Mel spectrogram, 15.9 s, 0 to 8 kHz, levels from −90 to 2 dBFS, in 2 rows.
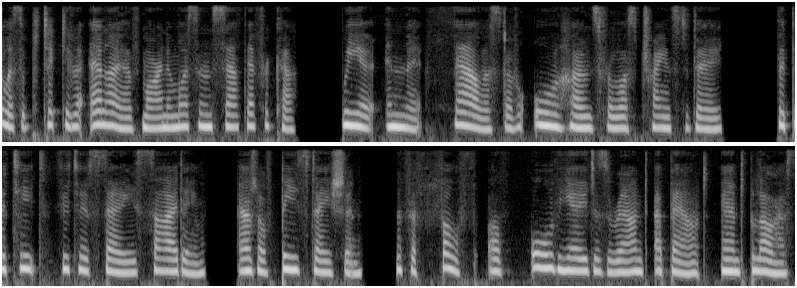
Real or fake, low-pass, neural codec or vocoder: fake; 7.2 kHz; codec, 16 kHz, 1.1 kbps, Voila-Tokenizer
